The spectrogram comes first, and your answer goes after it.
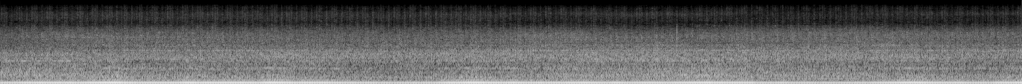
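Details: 1986 Porsche 911 3.2 L at hot idle: deep steady idle with a faint, uneven tapping about four times a second riding on it; abnormal engine noise, source not yet identified.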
